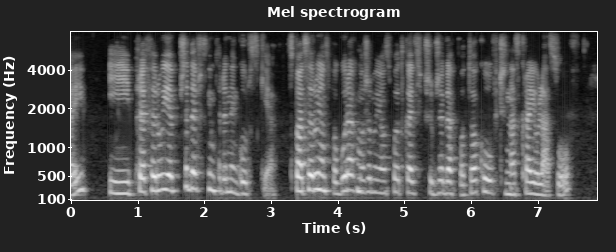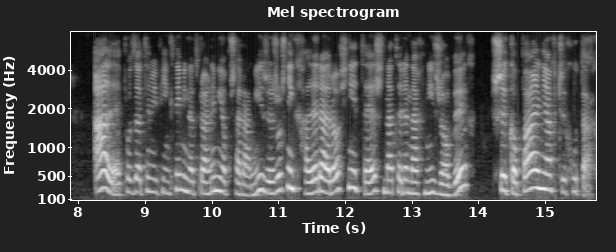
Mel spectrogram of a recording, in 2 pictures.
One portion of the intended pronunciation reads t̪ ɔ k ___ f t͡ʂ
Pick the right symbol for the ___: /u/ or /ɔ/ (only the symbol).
u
